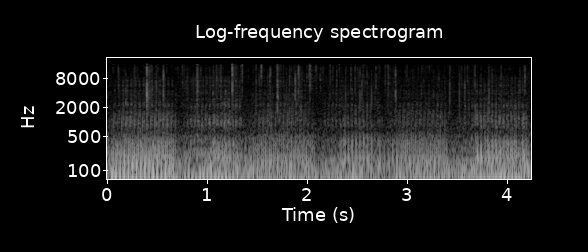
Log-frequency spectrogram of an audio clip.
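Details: Cat purr mixed with fireplace ambience: deep continuous rumble swelling and easing with each breath, about one cycle per second, while crisp wood crackles snap over the top.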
